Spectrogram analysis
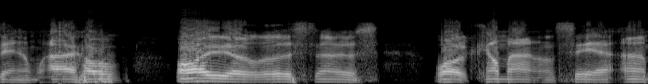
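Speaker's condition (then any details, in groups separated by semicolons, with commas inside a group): ALS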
